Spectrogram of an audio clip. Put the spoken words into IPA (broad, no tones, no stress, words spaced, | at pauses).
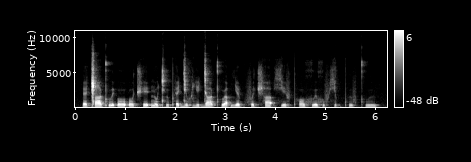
ɛǁakʷʼe ʔoʔo t͡ʃʰeʔno cʰɯpʰɛɟexʷʎe ɟa kʷʰaʔ ʎɛkʷfə t͡ʃʰaʔ çefpʰɔ xʷɛxʷ əfçəkʷpʰɯf kʷʰɯ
